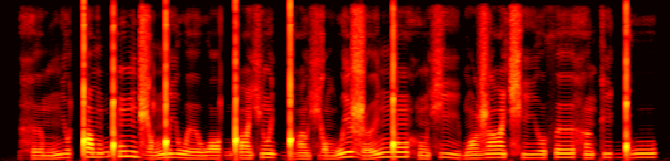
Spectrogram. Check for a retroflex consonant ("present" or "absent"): present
